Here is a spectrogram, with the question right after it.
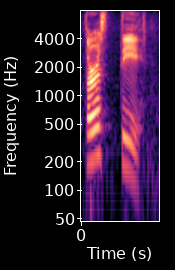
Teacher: So this is unaspirated because there's an S here you can predict, right?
